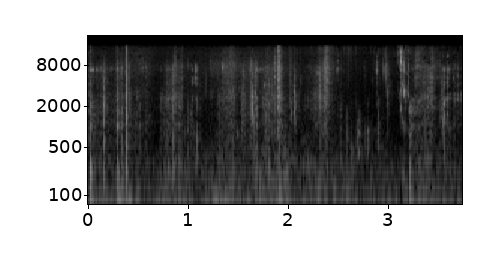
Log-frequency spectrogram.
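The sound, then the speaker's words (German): Wet chewing of grapes by a person, with repeated crunchy bites and squishy mastication sounds in an irregular rhythm, loud with no talking. “Das sind übrigens, liebe Hörerinnen und Hörer, Weintrauben, die … hier ist.”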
